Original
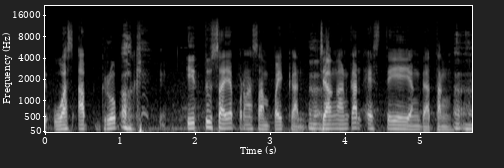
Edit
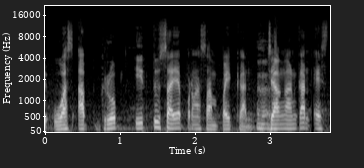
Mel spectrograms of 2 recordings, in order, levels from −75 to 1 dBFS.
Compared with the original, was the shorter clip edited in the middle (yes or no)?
yes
